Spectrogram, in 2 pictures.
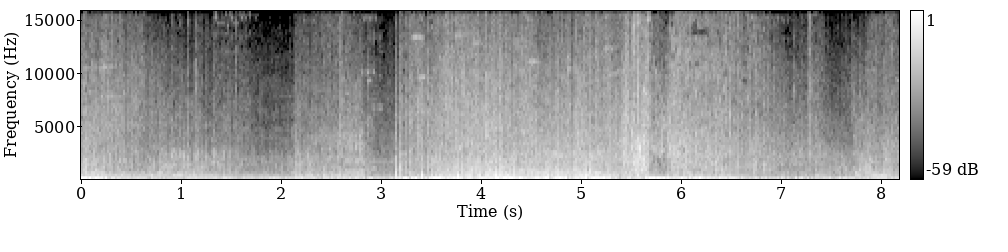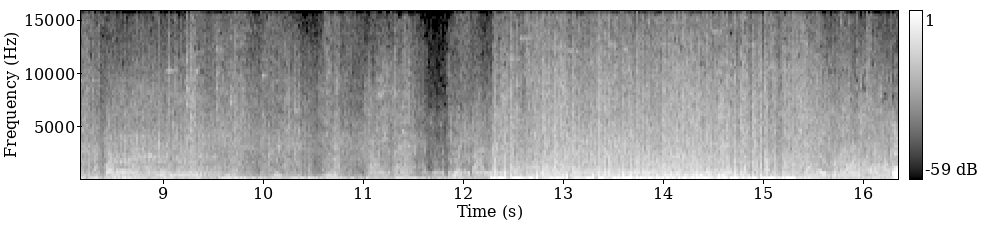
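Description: Video game gunfire erupts in rattling, mechanical bursts, the loudest stretches swelling and easing over a constant dense bed of in-game noise, with no clear voice over it.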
